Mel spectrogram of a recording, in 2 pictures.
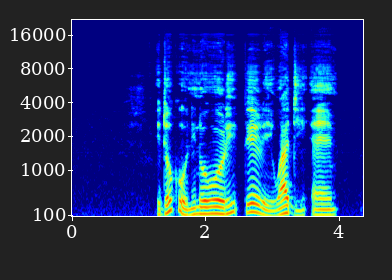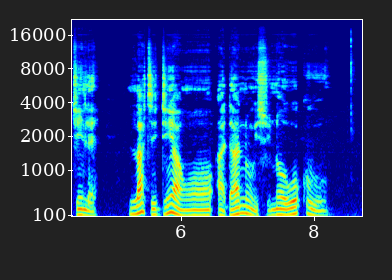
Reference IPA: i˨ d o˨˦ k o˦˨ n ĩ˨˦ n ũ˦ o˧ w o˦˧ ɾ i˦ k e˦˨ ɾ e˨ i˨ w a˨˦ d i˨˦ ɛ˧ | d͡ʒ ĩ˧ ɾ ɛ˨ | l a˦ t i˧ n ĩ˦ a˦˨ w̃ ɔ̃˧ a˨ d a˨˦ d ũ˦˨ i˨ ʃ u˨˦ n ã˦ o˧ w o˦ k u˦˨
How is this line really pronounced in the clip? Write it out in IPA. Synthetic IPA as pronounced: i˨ d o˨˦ k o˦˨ n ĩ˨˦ n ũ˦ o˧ w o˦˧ ɾ i˦ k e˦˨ ɾ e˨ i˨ w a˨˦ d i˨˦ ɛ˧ | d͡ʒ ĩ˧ l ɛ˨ | l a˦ t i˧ d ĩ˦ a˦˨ w̃ ɔ̃˧ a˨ d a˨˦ n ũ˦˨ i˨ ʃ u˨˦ n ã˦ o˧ w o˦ k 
